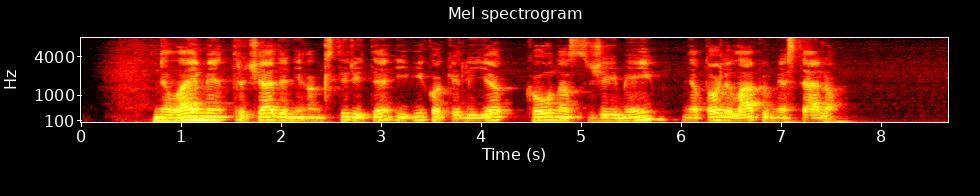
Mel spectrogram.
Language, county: Lithuanian, Vilnius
